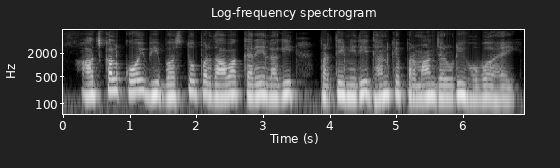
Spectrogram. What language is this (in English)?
Magahi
